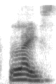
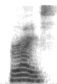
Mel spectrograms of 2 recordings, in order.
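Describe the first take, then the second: First: It is said with a Korean accent. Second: It is said with an American accent. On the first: "in Korean pronunciation" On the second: "and in American"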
